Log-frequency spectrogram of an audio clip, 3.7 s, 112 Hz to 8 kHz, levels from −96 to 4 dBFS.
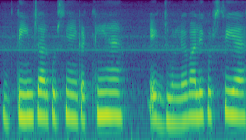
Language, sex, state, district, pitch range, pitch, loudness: Hindi, female, Punjab, Fazilka, 220-240 Hz, 235 Hz, -16 LUFS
